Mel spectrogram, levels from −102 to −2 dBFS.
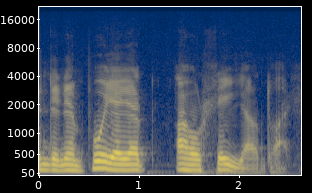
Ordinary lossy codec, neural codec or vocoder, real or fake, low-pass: none; vocoder, 44.1 kHz, 128 mel bands every 512 samples, BigVGAN v2; fake; 19.8 kHz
